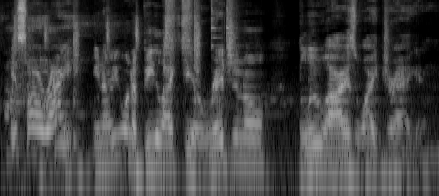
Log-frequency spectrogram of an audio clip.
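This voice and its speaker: Driving on his commute, a Southern American talk show host from Mississippi and Florida runs a casual motivational livestream. His voice is a little high, expressive and darkish at a normal speed, and he talks in slangy, encouraging terms, repeating key phrases for emphasis.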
